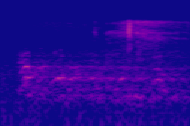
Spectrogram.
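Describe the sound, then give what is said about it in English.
Faint dog barks outdoors: a few short, high yips and barks that rise only a little above a quiet background. “I'm outside, you can probably hear some dogs.”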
